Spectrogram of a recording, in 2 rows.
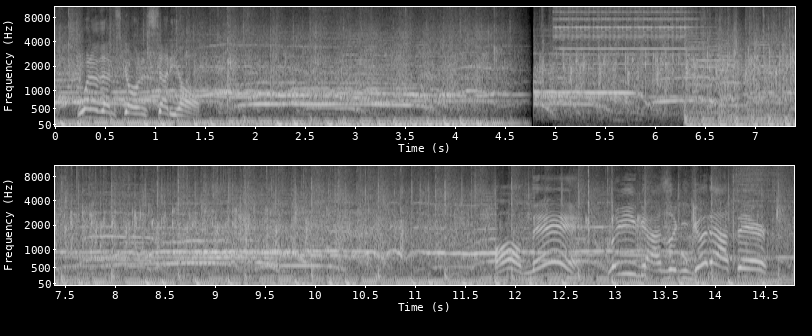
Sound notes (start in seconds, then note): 7.4 bell rings; 8.6 cheers and applause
